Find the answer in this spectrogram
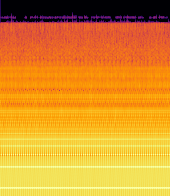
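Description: Steady electrical mains hum, a buzz with many overtones, coming through the sound system or recording chain and holding at an even level throughout.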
